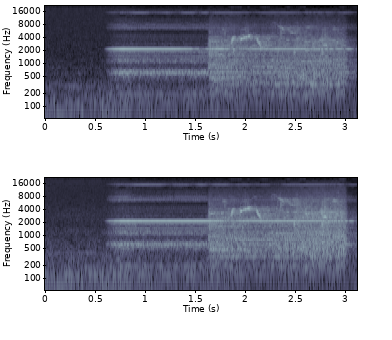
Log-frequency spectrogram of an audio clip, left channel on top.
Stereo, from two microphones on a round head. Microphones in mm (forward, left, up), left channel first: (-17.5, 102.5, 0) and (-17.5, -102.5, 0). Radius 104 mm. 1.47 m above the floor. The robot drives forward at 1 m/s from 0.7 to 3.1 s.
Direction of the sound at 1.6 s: 10° right (ahead or behind).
